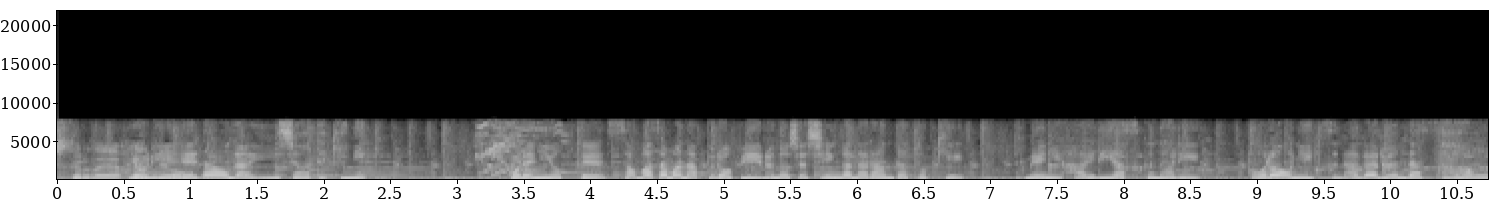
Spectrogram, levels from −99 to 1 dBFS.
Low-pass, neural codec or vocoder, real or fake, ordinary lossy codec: none; none; real; none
